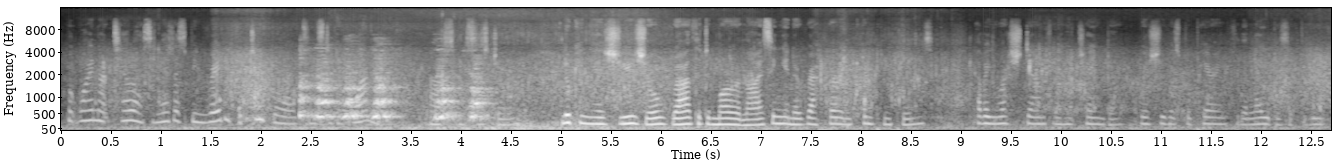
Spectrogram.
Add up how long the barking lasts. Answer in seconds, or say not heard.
2 s.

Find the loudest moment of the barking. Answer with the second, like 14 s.
3 s.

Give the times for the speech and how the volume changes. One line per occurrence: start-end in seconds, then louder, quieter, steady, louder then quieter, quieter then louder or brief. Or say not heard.
0.0-12.6 louder then quieter.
